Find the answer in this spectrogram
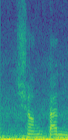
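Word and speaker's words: Zhongtan: zong chongan road pero it's spell as z pero they pronounce it as choan chongtan road air shop family ch road airsop andito na kami sa 1003 actually May MT diyan.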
